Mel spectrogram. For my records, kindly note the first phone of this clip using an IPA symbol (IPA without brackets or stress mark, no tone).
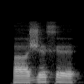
a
